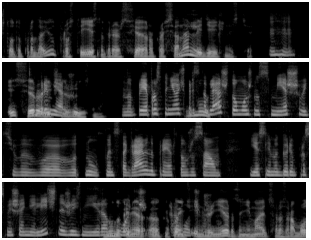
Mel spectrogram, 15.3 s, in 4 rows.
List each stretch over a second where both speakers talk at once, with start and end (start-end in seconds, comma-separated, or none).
12.8-14.1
